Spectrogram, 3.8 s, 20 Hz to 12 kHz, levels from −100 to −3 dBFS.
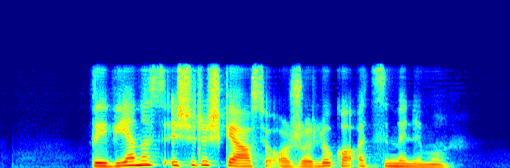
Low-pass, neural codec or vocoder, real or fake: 7.2 kHz; codec, 16 kHz, 0.7 kbps, FocalCodec; fake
